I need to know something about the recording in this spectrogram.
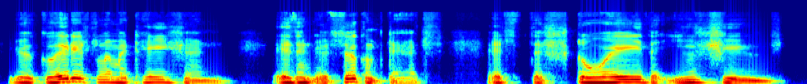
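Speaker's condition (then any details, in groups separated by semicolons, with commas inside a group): Profound hearing loss, deaf accent; congenital very severe to profound hearing loss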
